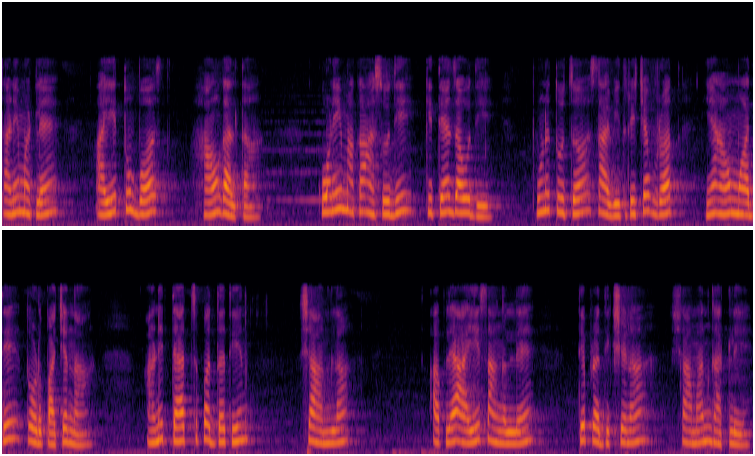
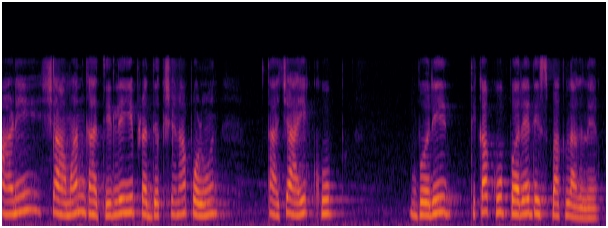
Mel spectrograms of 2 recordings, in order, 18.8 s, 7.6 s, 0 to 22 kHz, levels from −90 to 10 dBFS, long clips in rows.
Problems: none marked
